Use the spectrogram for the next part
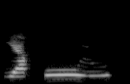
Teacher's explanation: Yaqulu di ayat 6, yaqulu huruf qaf ingat di belakang pangkal lidah bertemu dengan langit yang lembek.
